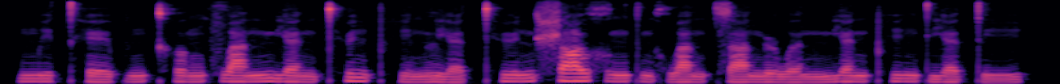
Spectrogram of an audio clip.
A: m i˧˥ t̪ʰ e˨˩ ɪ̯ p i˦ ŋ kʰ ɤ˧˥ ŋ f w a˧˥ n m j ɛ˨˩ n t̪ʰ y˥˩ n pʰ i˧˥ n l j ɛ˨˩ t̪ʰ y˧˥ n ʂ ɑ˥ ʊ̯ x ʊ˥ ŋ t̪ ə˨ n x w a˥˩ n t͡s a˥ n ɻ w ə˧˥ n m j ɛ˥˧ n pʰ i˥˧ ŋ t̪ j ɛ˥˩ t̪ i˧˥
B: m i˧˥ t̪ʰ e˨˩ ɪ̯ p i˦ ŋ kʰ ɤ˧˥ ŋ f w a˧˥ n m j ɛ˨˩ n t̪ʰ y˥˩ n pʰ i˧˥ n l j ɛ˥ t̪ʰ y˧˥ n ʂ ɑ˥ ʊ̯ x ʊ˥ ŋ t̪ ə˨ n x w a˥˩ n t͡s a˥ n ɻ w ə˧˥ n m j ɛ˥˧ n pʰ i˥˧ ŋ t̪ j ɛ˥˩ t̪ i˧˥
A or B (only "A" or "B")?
A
